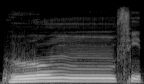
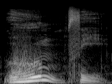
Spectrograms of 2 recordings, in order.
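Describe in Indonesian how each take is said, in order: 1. Huruf m samar sebelum f. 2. Huruf m dibaca jelas dengan bibir tertutup. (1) "Tidak boleh" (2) "Maka cara bacaan dibaca jelas"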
